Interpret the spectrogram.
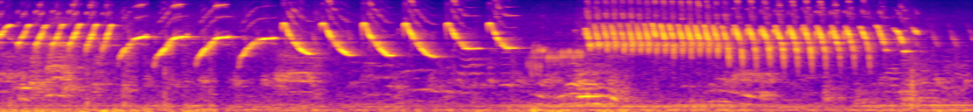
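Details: Canary song with a run of clear whistled notes sweeping downward, each repeated about every third of a second, then a brief pause and a rapid, dense, high trill lasting over two seconds.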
